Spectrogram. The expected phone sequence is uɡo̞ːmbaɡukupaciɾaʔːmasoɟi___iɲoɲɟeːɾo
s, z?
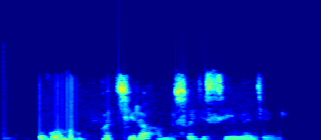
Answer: s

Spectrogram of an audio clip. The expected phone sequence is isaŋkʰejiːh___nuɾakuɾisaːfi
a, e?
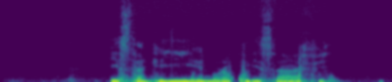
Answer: e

